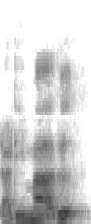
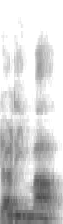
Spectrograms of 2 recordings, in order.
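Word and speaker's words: ラリマール: 日本では最後のルを発音しないでラリマーとだけ呼ばれます。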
